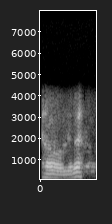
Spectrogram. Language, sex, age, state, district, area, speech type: Kannada, female, 60+, Karnataka, Gadag, rural, conversation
